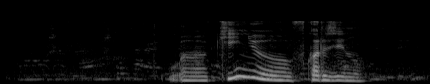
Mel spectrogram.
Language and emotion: Russian, neutral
